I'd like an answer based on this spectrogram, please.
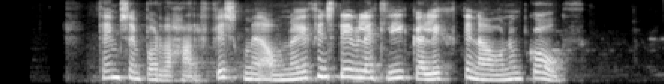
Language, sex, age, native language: Icelandic, female, 50-59, Icelandic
